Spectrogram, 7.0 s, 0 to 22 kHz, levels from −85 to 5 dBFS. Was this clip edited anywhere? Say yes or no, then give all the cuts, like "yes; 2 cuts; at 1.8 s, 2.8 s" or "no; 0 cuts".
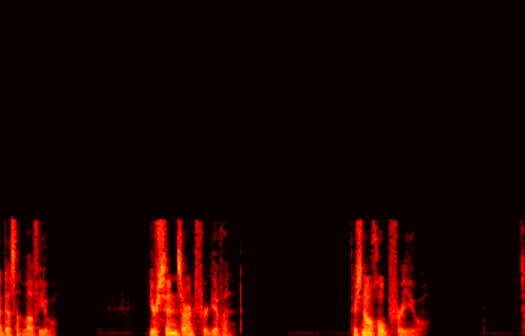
no; 0 cuts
